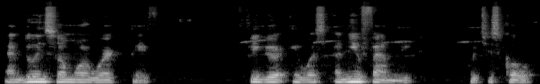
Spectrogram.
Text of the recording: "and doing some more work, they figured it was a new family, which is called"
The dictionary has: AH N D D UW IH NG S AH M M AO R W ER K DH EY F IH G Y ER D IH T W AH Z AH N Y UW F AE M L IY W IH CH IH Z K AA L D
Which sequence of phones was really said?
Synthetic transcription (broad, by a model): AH N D D UW IH NG S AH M M AO R W ER K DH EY F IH G Y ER IH T W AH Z AH N Y UW F AE M L IY W IH CH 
